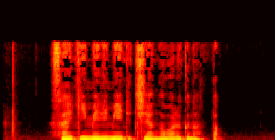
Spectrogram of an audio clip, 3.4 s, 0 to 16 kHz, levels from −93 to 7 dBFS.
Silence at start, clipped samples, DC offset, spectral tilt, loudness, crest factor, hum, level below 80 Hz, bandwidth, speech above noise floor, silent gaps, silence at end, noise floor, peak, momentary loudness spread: 0.65 s; under 0.1%; under 0.1%; -5 dB/octave; -26 LUFS; 14 dB; none; -68 dBFS; 11.5 kHz; 49 dB; none; 0.7 s; -74 dBFS; -14 dBFS; 12 LU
